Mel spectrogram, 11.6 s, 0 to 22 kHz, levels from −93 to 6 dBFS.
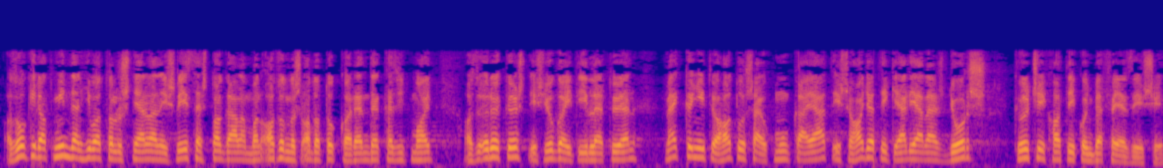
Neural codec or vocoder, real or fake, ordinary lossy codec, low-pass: none; real; none; 7.2 kHz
